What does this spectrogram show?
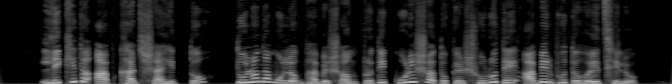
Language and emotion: Bengali, neutral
